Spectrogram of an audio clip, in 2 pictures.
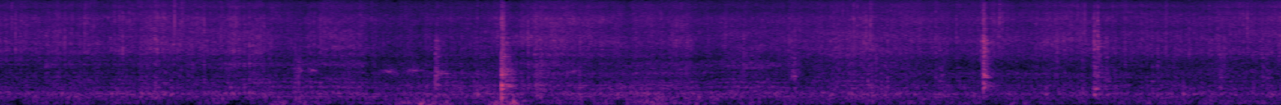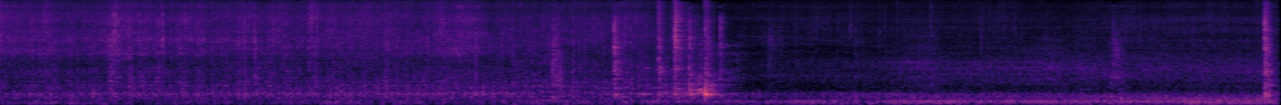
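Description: Hamburger patties sizzling over flaring charcoal on a small kettle grill, a steady hiss broken by occasional sharp clicks and pops. About twenty seconds in a clatter of metal as the grill lid is shut, after which the sizzling goes on as a quieter, muffled hiss.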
